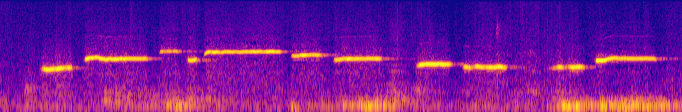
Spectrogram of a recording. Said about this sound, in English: I whistle. Sometimes I sing.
